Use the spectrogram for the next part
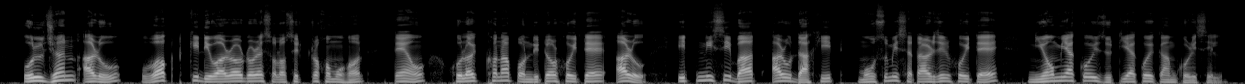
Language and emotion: Assamese, neutral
